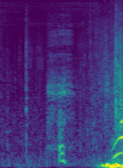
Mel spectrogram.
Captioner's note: laugh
